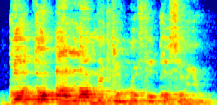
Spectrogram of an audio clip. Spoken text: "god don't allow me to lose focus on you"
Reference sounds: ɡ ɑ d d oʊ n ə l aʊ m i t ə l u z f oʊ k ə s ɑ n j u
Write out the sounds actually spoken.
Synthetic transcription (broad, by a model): ɡ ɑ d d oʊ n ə l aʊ m i t ə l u f oʊ k ə s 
